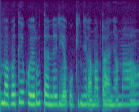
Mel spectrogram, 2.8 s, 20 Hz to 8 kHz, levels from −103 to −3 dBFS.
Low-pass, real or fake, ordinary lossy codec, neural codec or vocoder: none; real; none; none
